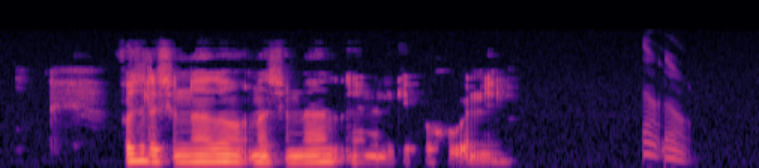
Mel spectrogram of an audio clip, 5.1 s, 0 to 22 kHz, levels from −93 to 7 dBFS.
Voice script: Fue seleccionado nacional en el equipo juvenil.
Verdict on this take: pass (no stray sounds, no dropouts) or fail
fail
